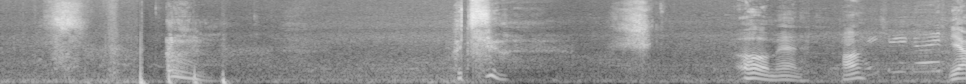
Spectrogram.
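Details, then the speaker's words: Sneeze prank, possibly staged: several sharp sneeze-like bursts with short gasps amid speech and outdoor noise; the person says they've been sneezing all day and thinks something is in their nose. "thank you yeah I just been sneezing like all day"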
